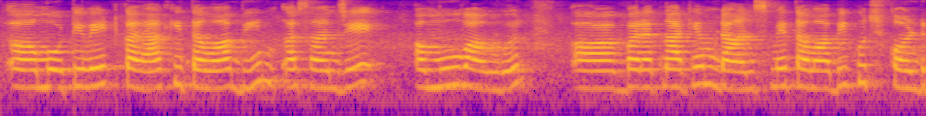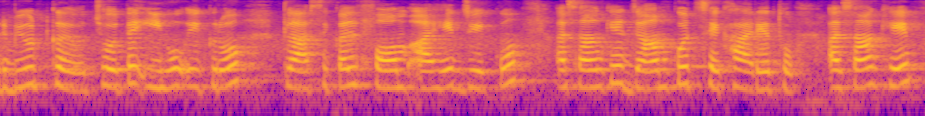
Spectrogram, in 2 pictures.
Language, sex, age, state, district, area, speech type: Sindhi, female, 18-30, Maharashtra, Mumbai Suburban, urban, spontaneous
